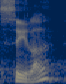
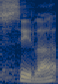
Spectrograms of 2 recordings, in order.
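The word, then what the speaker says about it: Selah: lovely little word and different people pronounce it different I pronounce it Sila um no one knows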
